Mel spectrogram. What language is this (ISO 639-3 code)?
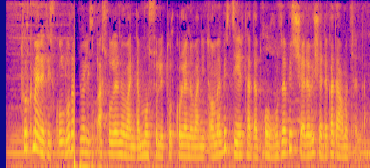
kat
